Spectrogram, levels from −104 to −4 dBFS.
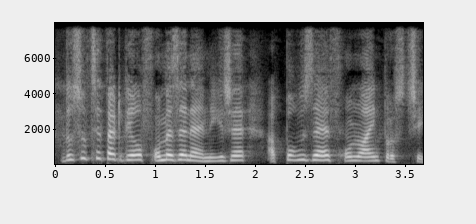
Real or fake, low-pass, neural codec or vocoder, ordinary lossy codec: fake; none; codec, 16 kHz, 1 kbps, FunCodec, trained on LibriTTS, 50 frames a second; none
